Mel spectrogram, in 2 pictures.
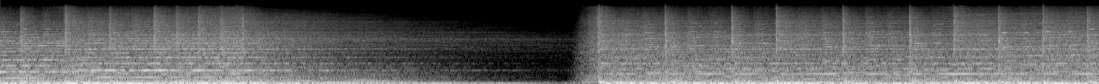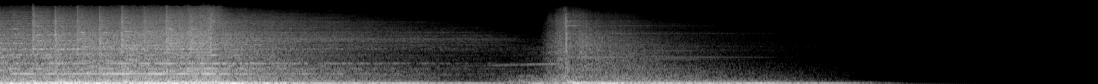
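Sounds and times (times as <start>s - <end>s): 
heroic motivational epic music: 0.0s - 19.6s.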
